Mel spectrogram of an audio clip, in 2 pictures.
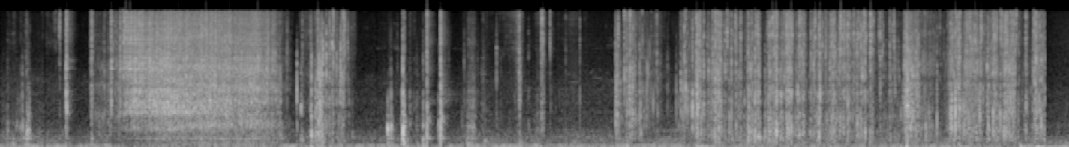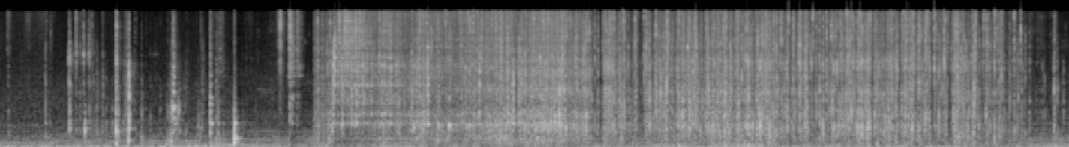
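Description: Dry hamster food being packed into plastic storage containers: sharp clicks and knocks of plastic containers and their snap-lock lids, crinkling of the food bags, and long rustling pours. The longest pour, near the end, is dried herb mix sliding out of a bag into a clear plastic tub.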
